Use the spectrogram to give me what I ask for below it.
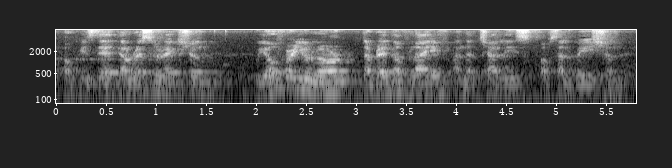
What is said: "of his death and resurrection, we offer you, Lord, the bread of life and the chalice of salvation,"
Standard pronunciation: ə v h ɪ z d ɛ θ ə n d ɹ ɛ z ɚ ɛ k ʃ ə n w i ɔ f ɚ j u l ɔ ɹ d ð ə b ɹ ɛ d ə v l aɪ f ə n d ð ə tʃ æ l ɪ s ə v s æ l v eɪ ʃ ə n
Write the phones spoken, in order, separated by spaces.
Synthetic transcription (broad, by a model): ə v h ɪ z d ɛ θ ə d ɹ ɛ s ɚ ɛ k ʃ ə n w i ɔ f ɚ j u l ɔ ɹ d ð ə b ɹ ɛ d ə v l aɪ f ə n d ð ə tʃ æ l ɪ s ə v s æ l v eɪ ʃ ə n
